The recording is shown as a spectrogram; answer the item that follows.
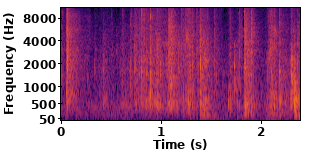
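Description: Thin plastic wrapping and the clear plastic dome lid of a takeaway sushi bowl crinkling and crackling as the bowl is handled and set down, with a sharp click at the start.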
